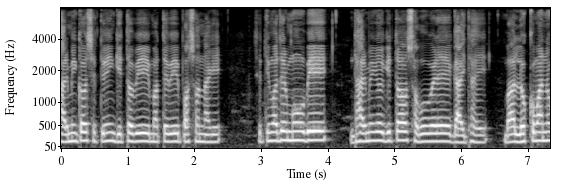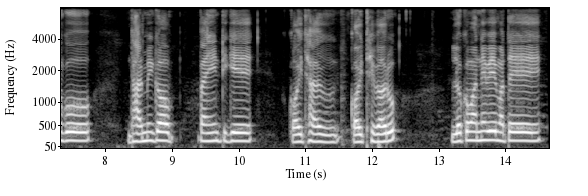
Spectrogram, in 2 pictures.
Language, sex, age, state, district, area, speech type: Odia, male, 18-30, Odisha, Ganjam, urban, spontaneous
